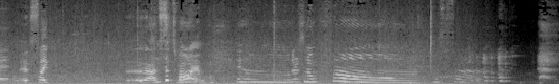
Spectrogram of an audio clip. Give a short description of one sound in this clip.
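Young women talk and laugh outdoors, close by.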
